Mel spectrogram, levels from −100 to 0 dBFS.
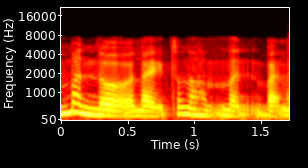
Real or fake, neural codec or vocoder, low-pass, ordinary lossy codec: real; none; 7.2 kHz; none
